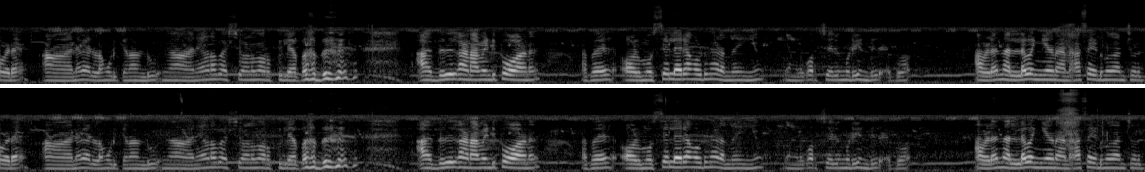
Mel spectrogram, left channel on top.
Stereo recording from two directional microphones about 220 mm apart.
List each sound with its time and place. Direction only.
0.0 s speech: 15° left (ahead or behind)
9.7 s speech: 15° left (ahead or behind)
